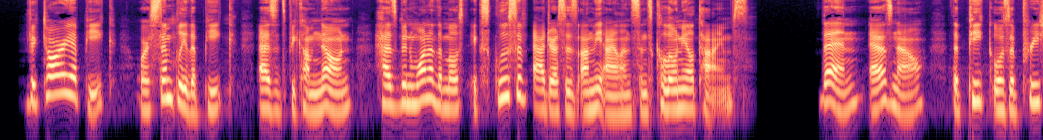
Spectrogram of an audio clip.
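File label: US female corporate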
